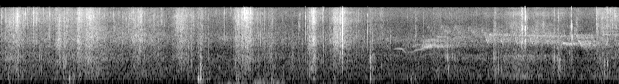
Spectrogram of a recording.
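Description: Footsteps of several people walking on a loose sandy dirt path strewn with twigs: irregular crunches and the odd snap of a stick.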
